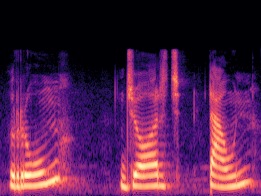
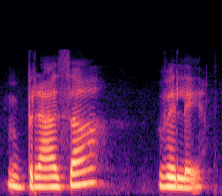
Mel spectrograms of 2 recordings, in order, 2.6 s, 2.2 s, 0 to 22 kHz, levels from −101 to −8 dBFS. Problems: background sounds at intervals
